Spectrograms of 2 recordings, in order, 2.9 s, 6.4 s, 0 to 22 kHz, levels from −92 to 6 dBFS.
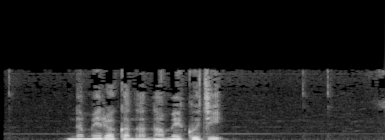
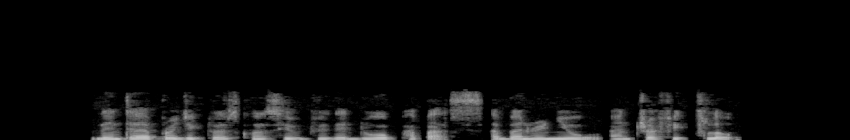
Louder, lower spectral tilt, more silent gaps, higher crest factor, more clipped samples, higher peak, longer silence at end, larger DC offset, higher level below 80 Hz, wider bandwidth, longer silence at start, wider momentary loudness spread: first, -15 LUFS vs -27 LUFS; about the same, -5.5 dB/octave vs -6 dB/octave; second, none vs 3.64-3.68 s, 4.53-4.57 s, 5.18-5.22 s; about the same, 16 dB vs 18 dB; neither; first, 0 dBFS vs -10 dBFS; first, 1.2 s vs 0.85 s; neither; first, -54 dBFS vs -66 dBFS; first, 11.5 kHz vs 7.8 kHz; second, 0.5 s vs 0.7 s; about the same, 10 LU vs 8 LU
